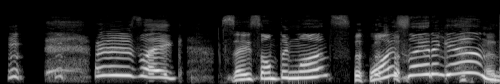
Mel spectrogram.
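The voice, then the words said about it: Imitates another person's voice, badly. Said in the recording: “a really bad Jerry Seinfeld impression”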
